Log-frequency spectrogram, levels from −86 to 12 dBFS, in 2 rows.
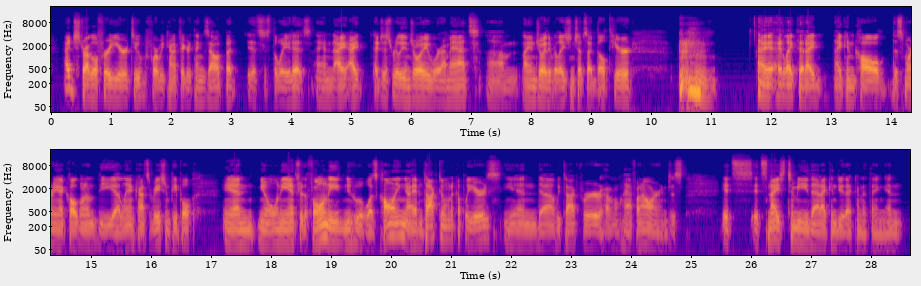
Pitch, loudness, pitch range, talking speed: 85 Hz, -21 LUFS, 80-90 Hz, 230 wpm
